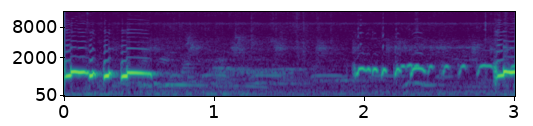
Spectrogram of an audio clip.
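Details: Silver zebra dove, a local bird kept as a singing model for other doves, gives a loud rolling coo, a quiet gap, then a run of short hooked notes ending in another strong burst.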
